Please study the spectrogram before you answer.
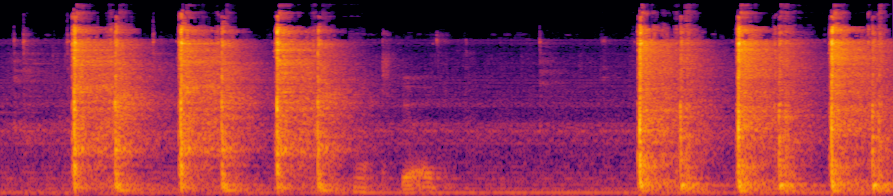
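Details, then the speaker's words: Gottlieb Spirit pinball machine during restoration, first power-up after fitting fuses, coil test: crisp single clunks in two groups of three, each sharp and solid; normal solenoid coil firing. "I'm going to run it through the coil test next. Yeah, that's good."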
